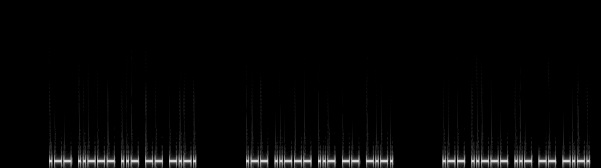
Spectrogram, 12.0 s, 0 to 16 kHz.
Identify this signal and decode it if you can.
Morse code, heard as a keyed tone, about 25 wpm, 700 Hz. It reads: W2UMC W2UMC W2UMC
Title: USA Call Signs - 5 Characters - Repeated 3x - 25wpm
